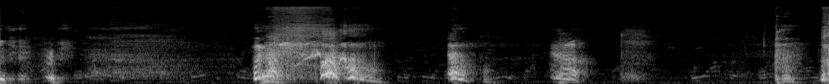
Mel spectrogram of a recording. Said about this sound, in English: Now I can get this coughing fit out the way.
